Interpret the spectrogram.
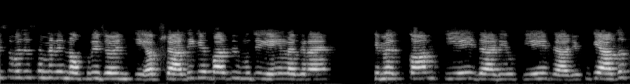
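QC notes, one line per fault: Nothing stood out on listening to the speech here.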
